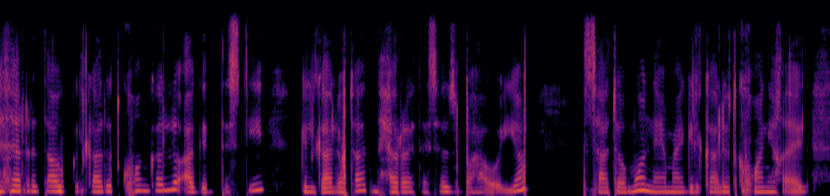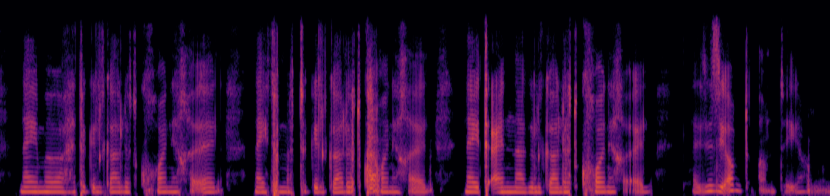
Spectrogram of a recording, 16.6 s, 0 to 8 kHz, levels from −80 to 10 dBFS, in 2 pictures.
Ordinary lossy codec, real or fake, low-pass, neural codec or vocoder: Opus, 64 kbps; fake; 7.2 kHz; codec, 16 kHz, 4.8 kbps, FACodec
